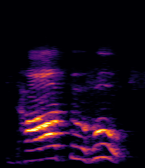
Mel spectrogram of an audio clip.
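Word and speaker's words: धातुः: It is Dhatu. There is a visarga Mahodaya, so you have to spell it as dhatuhu.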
